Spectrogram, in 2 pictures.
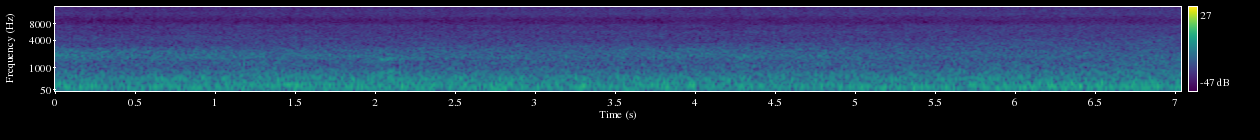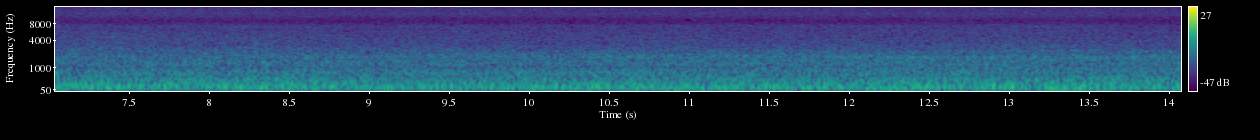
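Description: Fast, turbulent water rushing and churning where the dam's powerhouse discharges into the tailrace, a steady rushing noise with a steady low hum beneath it.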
